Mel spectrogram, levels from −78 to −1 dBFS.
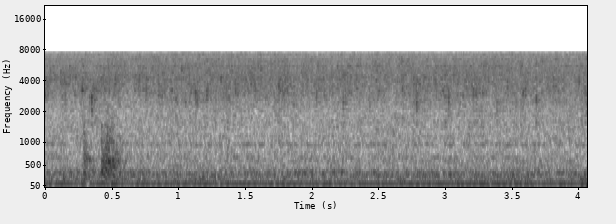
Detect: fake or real real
